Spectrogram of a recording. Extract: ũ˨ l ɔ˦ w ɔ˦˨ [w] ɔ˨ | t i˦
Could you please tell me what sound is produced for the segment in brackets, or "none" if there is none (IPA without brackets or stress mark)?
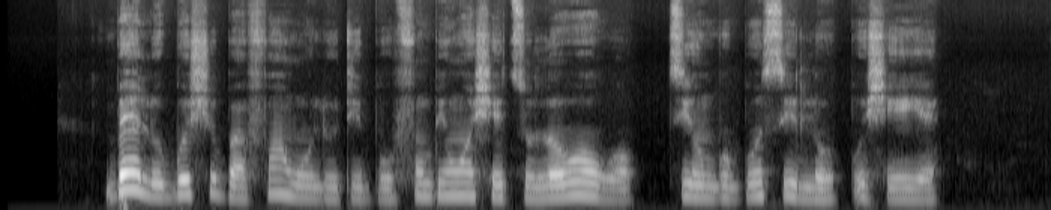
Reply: w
